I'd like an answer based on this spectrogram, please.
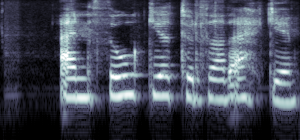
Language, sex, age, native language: Icelandic, female, 9, Icelandic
